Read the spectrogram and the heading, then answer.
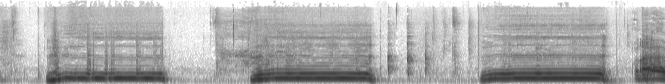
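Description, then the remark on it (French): A voice imitates an iPhone ringtone, humming three sustained, melodic phrases with short pauses between them, fairly loud, with no other speech. “Tu quoi, tu peux nous faire l'iPhone L'iPhone, c'est plus subtil, c'est plus.”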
